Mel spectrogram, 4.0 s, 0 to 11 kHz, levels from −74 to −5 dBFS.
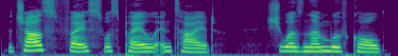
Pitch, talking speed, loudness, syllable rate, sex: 205 Hz, 180 wpm, -19 LUFS, 4.0 syllables/s, female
